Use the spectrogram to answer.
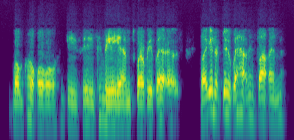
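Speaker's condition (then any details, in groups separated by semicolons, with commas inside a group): Muscular dystrophy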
